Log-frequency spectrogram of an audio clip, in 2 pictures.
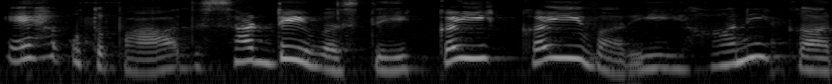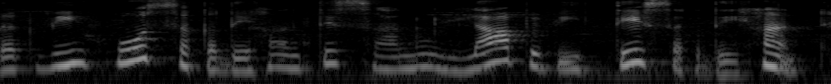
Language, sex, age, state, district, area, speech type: Punjabi, female, 18-30, Punjab, Tarn Taran, urban, spontaneous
